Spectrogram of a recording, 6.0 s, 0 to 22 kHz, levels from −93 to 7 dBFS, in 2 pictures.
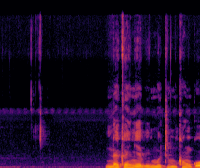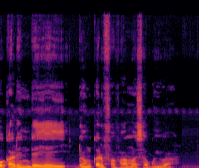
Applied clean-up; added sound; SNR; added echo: none; none; none; none.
